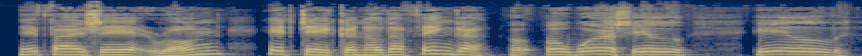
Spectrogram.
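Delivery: high, halting broken-off he'll, he'll; a terrified man who cannot finish the thought; frightened stammer. Acted. Prisoner dreading losing another finger, high stammer.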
